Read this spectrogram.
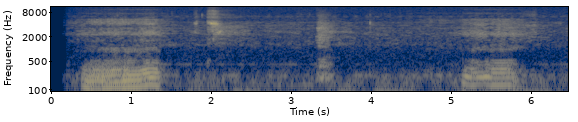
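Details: Person sleeping: loud, rattling, grunting snores on each in-breath, likened to a hungry pig, with quieter breathing between; heavy snoring.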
